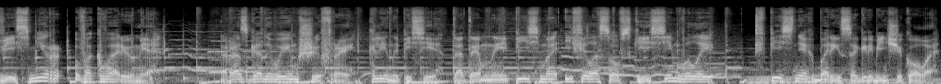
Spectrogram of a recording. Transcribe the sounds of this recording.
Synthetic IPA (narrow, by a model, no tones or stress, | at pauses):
vʲesʲmʲirvɐkvaɾʲɪ̰ʊ̰mʲɪ̰ | rɐzɡad̪ɨvəjɪmʂɨfrɨ̰klʲinəpʲɪsʲɪ̰t̪ɐt̪ɛmnɨjəpʲisʲməʔifʲɪlˠɐso̞fskʲɪjəsʲimvəlˠɨ | fpʲesʲnʲəxbɐɾʲisəɡɾʲɪbʲɪnʲt͡ɕɪko̞̰və̰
